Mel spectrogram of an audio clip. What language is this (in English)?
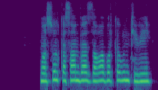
Pashto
